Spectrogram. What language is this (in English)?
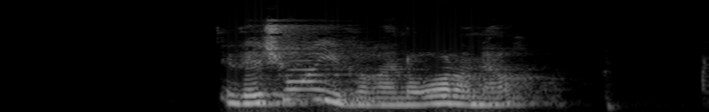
Kabyle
